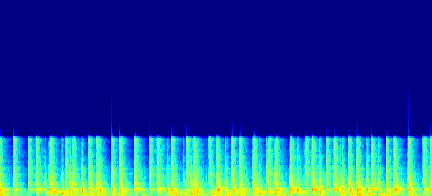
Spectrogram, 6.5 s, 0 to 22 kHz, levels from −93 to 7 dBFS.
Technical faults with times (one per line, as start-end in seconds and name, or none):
none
